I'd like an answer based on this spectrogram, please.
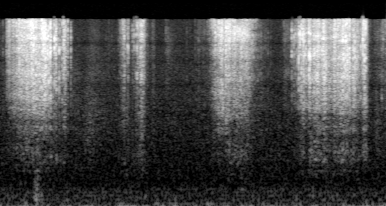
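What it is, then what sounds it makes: Plastic mesh shopping bag. Long nails scratch across an empty, flat yellow woven plastic mesh tote bag lying on carpet. The result is four bursts of bright, rasping, hissy scratching over a faint low hum.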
